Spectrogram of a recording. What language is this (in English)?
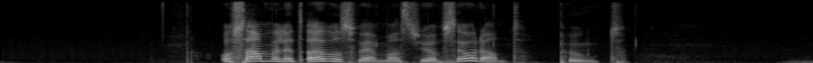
Swedish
